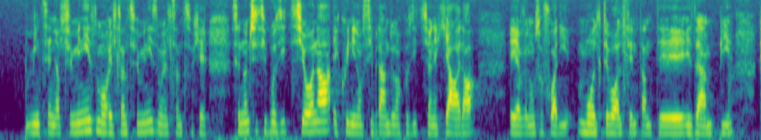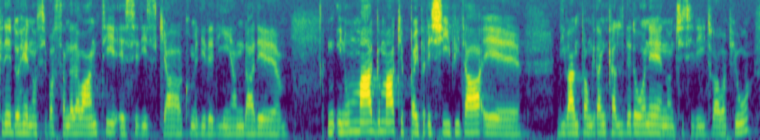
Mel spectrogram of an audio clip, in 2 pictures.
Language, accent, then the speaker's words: Italian; Florence, Tuscany, Italy; Io più o meno vengo da Firenze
